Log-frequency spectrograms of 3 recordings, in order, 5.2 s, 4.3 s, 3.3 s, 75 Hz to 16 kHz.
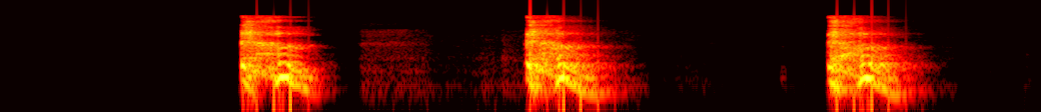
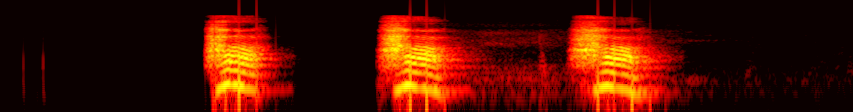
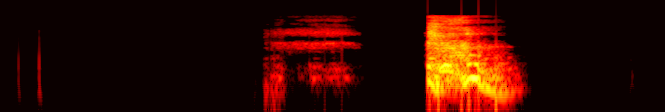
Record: {"three_cough_length": "5.2 s", "three_cough_amplitude": 30580, "three_cough_signal_mean_std_ratio": 0.34, "exhalation_length": "4.3 s", "exhalation_amplitude": 30110, "exhalation_signal_mean_std_ratio": 0.37, "cough_length": "3.3 s", "cough_amplitude": 29472, "cough_signal_mean_std_ratio": 0.27, "survey_phase": "alpha (2021-03-01 to 2021-08-12)", "age": "45-64", "gender": "Female", "wearing_mask": "No", "symptom_none": true, "smoker_status": "Ex-smoker", "respiratory_condition_asthma": false, "respiratory_condition_other": false, "recruitment_source": "REACT", "submission_delay": "2 days", "covid_test_result": "Negative", "covid_test_method": "RT-qPCR"}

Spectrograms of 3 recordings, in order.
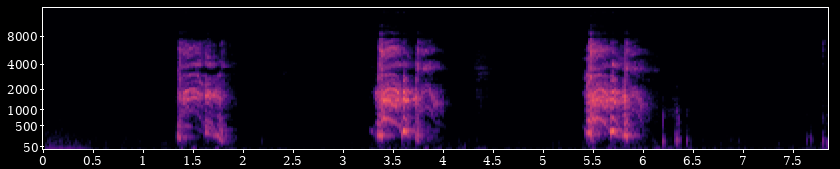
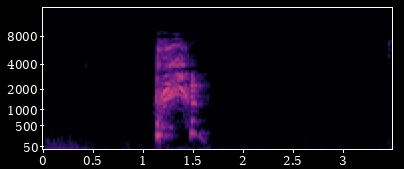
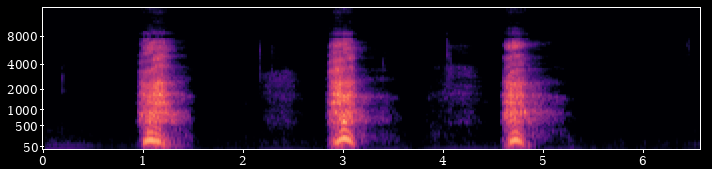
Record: {"three_cough_length": "7.9 s", "three_cough_amplitude": 2948, "three_cough_signal_mean_std_ratio": 0.31, "cough_length": "3.5 s", "cough_amplitude": 1198, "cough_signal_mean_std_ratio": 0.28, "exhalation_length": "6.6 s", "exhalation_amplitude": 14392, "exhalation_signal_mean_std_ratio": 0.27, "survey_phase": "beta (2021-08-13 to 2022-03-07)", "age": "45-64", "gender": "Male", "wearing_mask": "No", "symptom_cough_any": true, "symptom_shortness_of_breath": true, "symptom_fatigue": true, "symptom_onset": "12 days", "smoker_status": "Ex-smoker", "respiratory_condition_asthma": false, "respiratory_condition_other": true, "recruitment_source": "REACT", "submission_delay": "5 days", "covid_test_result": "Negative", "covid_test_method": "RT-qPCR", "influenza_a_test_result": "Negative", "influenza_b_test_result": "Negative"}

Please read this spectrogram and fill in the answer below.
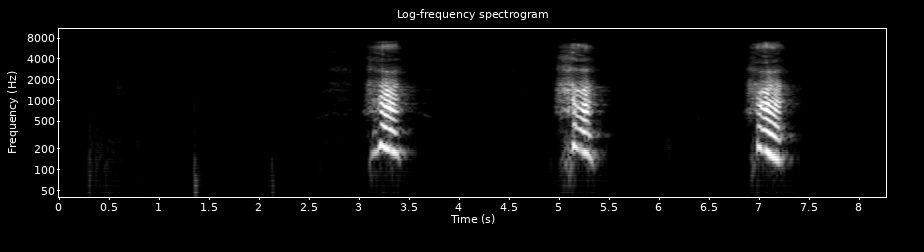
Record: {"exhalation_length": "8.3 s", "exhalation_amplitude": 17035, "exhalation_signal_mean_std_ratio": 0.22, "survey_phase": "beta (2021-08-13 to 2022-03-07)", "age": "45-64", "gender": "Female", "wearing_mask": "No", "symptom_cough_any": true, "symptom_sore_throat": true, "symptom_onset": "27 days", "smoker_status": "Ex-smoker", "respiratory_condition_asthma": false, "respiratory_condition_other": false, "recruitment_source": "Test and Trace", "submission_delay": "24 days", "covid_test_result": "Negative", "covid_test_method": "RT-qPCR"}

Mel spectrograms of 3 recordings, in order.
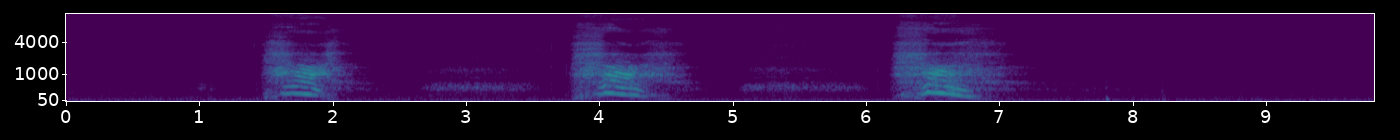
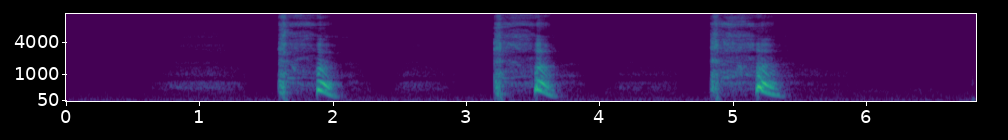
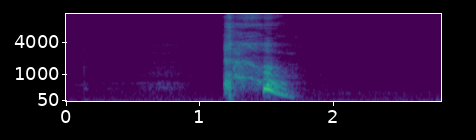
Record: {"exhalation_length": "9.8 s", "exhalation_amplitude": 679, "exhalation_signal_mean_std_ratio": 0.38, "three_cough_length": "6.8 s", "three_cough_amplitude": 3718, "three_cough_signal_mean_std_ratio": 0.25, "cough_length": "2.8 s", "cough_amplitude": 4128, "cough_signal_mean_std_ratio": 0.25, "survey_phase": "beta (2021-08-13 to 2022-03-07)", "age": "45-64", "gender": "Female", "wearing_mask": "No", "symptom_cough_any": true, "symptom_runny_or_blocked_nose": true, "symptom_sore_throat": true, "symptom_headache": true, "smoker_status": "Ex-smoker", "respiratory_condition_asthma": false, "respiratory_condition_other": false, "recruitment_source": "Test and Trace", "submission_delay": "1 day", "covid_test_result": "Positive", "covid_test_method": "ePCR"}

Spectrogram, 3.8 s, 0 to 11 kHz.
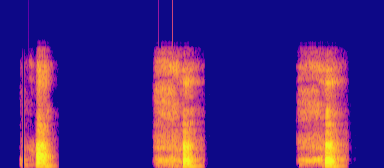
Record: {"exhalation_length": "3.8 s", "exhalation_amplitude": 28212, "exhalation_signal_mean_std_ratio": 0.27, "survey_phase": "alpha (2021-03-01 to 2021-08-12)", "age": "45-64", "gender": "Female", "wearing_mask": "No", "symptom_cough_any": true, "symptom_shortness_of_breath": true, "symptom_fatigue": true, "symptom_headache": true, "symptom_onset": "3 days", "smoker_status": "Ex-smoker", "respiratory_condition_asthma": true, "respiratory_condition_other": false, "recruitment_source": "Test and Trace", "submission_delay": "1 day", "covid_test_result": "Positive", "covid_test_method": "RT-qPCR", "covid_ct_value": 11.9, "covid_ct_gene": "S gene", "covid_ct_mean": 12.1, "covid_viral_load": "110000000 copies/ml", "covid_viral_load_category": "High viral load (>1M copies/ml)"}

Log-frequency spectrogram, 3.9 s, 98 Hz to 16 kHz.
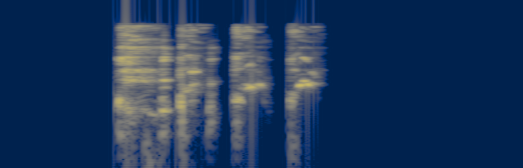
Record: {"cough_length": "3.9 s", "cough_amplitude": 28365, "cough_signal_mean_std_ratio": 0.37, "survey_phase": "beta (2021-08-13 to 2022-03-07)", "age": "45-64", "gender": "Male", "wearing_mask": "No", "symptom_cough_any": true, "symptom_runny_or_blocked_nose": true, "symptom_shortness_of_breath": true, "symptom_sore_throat": true, "symptom_fever_high_temperature": true, "symptom_headache": true, "symptom_onset": "3 days", "smoker_status": "Never smoked", "respiratory_condition_asthma": true, "respiratory_condition_other": false, "recruitment_source": "Test and Trace", "submission_delay": "1 day", "covid_test_result": "Positive", "covid_test_method": "RT-qPCR", "covid_ct_value": 21.8, "covid_ct_gene": "ORF1ab gene"}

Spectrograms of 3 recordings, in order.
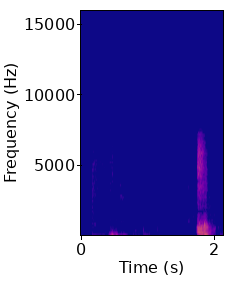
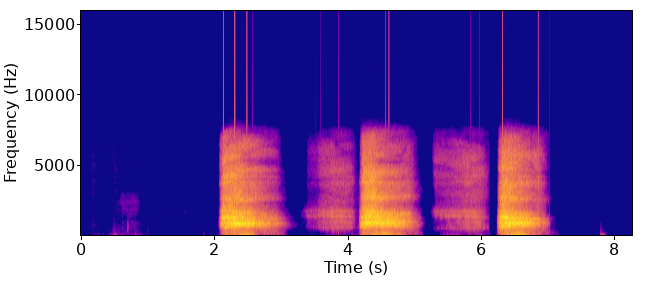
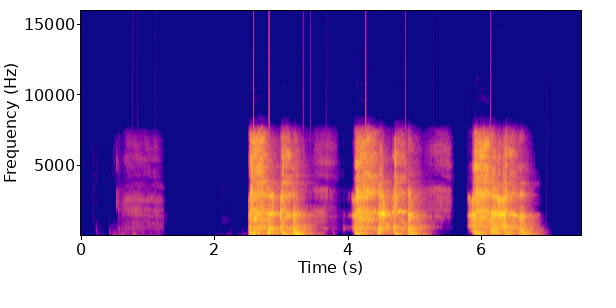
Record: {"cough_length": "2.1 s", "cough_amplitude": 302, "cough_signal_mean_std_ratio": 0.25, "exhalation_length": "8.3 s", "exhalation_amplitude": 30746, "exhalation_signal_mean_std_ratio": 0.42, "three_cough_length": "7.5 s", "three_cough_amplitude": 32767, "three_cough_signal_mean_std_ratio": 0.52, "survey_phase": "alpha (2021-03-01 to 2021-08-12)", "age": "65+", "gender": "Male", "wearing_mask": "No", "symptom_none": true, "smoker_status": "Never smoked", "respiratory_condition_asthma": false, "respiratory_condition_other": false, "recruitment_source": "REACT", "submission_delay": "4 days", "covid_test_result": "Negative", "covid_test_method": "RT-qPCR"}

